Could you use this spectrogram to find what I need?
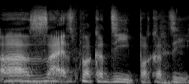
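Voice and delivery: slow, drawn-out cartoon wolf voice, Russian. Explaining a Russian cartoon, the speaker does the wolf chasing the rabbit: imitating the cartoon wolf. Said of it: "Anytime the wolf chases the rabbit, he goes".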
